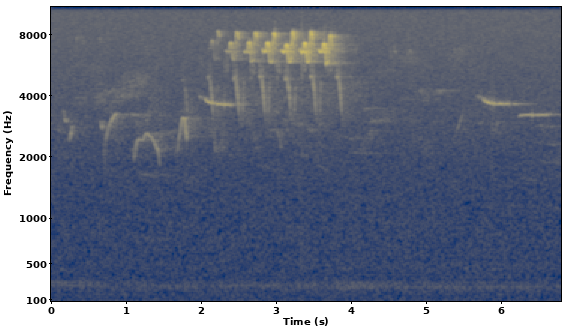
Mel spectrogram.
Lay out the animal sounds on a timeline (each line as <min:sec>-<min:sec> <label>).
0:00.0-0:01.4 Black-throated Blue Warbler (Setophaga caerulescens)
0:00.1-0:01.9 Rose-breasted Grosbeak (Pheucticus ludovicianus)
0:01.6-0:04.1 Ovenbird (Seiurus aurocapilla)
0:01.9-0:02.7 Black-capped Chickadee (Poecile atricapillus)
0:02.0-0:04.0 Black-and-white Warbler (Mniotilta varia)
0:03.9-0:04.6 Wood Thrush (Hylocichla mustelina)
0:05.7-0:06.8 Black-capped Chickadee (Poecile atricapillus)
